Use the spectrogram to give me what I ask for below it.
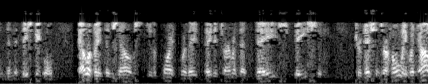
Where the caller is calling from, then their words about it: Alabama, United States; We're calling here in Alabama, near Montgomery.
